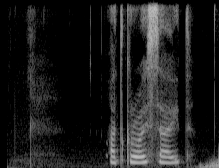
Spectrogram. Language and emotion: Russian, neutral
